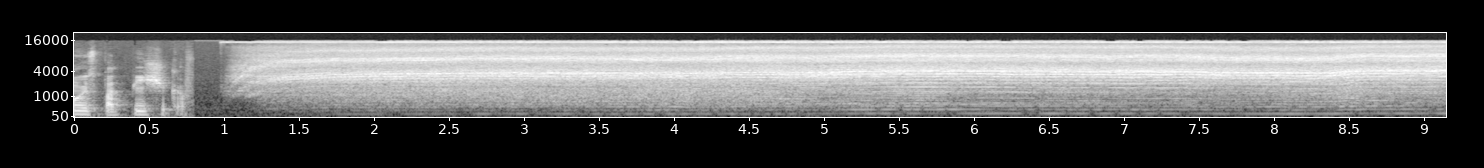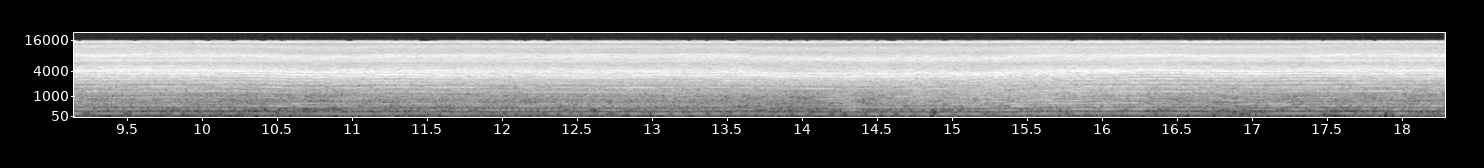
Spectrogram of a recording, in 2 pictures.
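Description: A small drone's propellers whine steadily, rising and falling in pitch as it hovers and flies about the room.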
